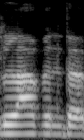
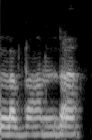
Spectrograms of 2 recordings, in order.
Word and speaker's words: lavender: way I pronounce things it's lavender not lavander lavender right this one's pretty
